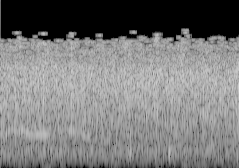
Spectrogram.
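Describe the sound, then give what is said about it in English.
Audience applause during President Bush's State of the Union address: a dense, even wash of clapping that holds at a steady, fairly loud level throughout. “Don't tell the audience that, though. They just love this. They're eating it up. Go, President Bush! Whatever you say is great. How much of the... What's the percentage of the State of the Union address that's applause?”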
